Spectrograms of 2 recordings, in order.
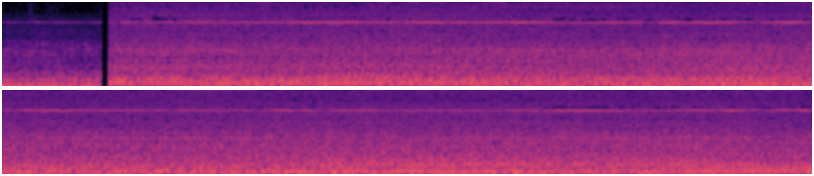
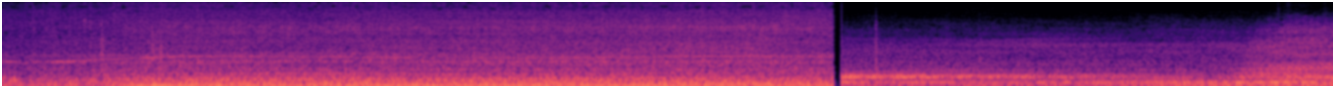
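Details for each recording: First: Vehicle running with a thin, steady high-pitched squeal that comes and goes. Owner suspects a vacuum leak, possibly in the evap system since the purge valve was active. Cause not confirmed. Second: Jeep Comanche (MJ) during alternator test, high beams and blower on: engine revs up and holds smoothly under electrical load, no knock, slip or squeal; alternator tested fine, battery low from not being driven.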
